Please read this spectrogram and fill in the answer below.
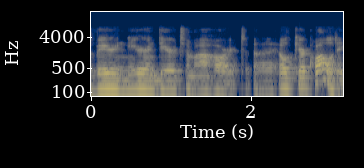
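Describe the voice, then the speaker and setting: In a Southern US accent, a man speaks with a dark, mellow, somewhat breathy tone. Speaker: occupational therapist, keynote speaker. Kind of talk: keynote speech. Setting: virtual event.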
